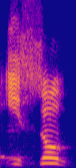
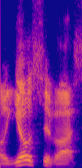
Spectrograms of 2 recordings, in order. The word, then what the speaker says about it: Iosivas: Andre Isoviev. You want to say that name again? Andre Iosivas. Oh, Yosivas is how it's pronounced.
